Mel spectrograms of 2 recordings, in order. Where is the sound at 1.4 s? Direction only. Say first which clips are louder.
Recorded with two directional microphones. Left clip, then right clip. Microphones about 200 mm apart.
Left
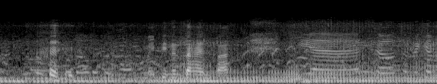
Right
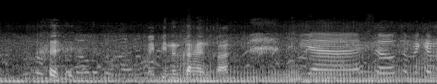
Right 3 dB; 25° left (ahead or behind).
